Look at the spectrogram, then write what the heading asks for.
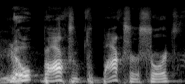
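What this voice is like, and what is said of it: Angry Jeff May impression. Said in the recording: “your Jeff May impression? ... That's a good Jeff May ... It doesn't sound like Jeff's happy about it. It sounds like he's still angry.”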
